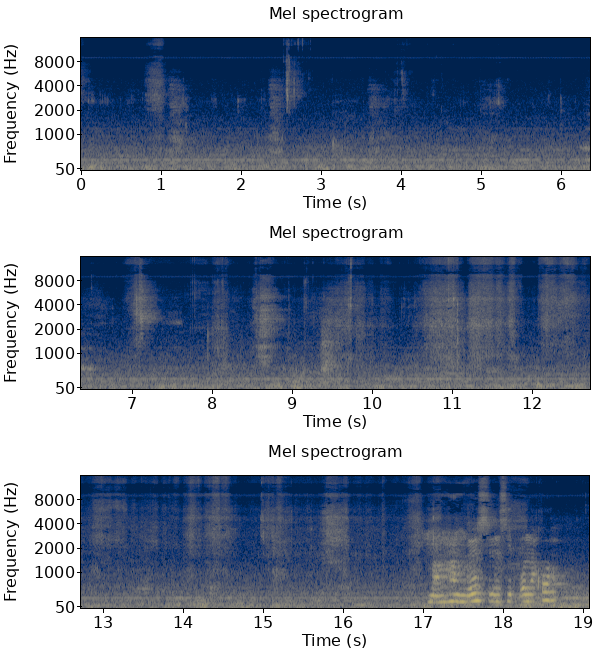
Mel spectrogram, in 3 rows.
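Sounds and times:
tissue rustling: 7.7s - 18.0s.

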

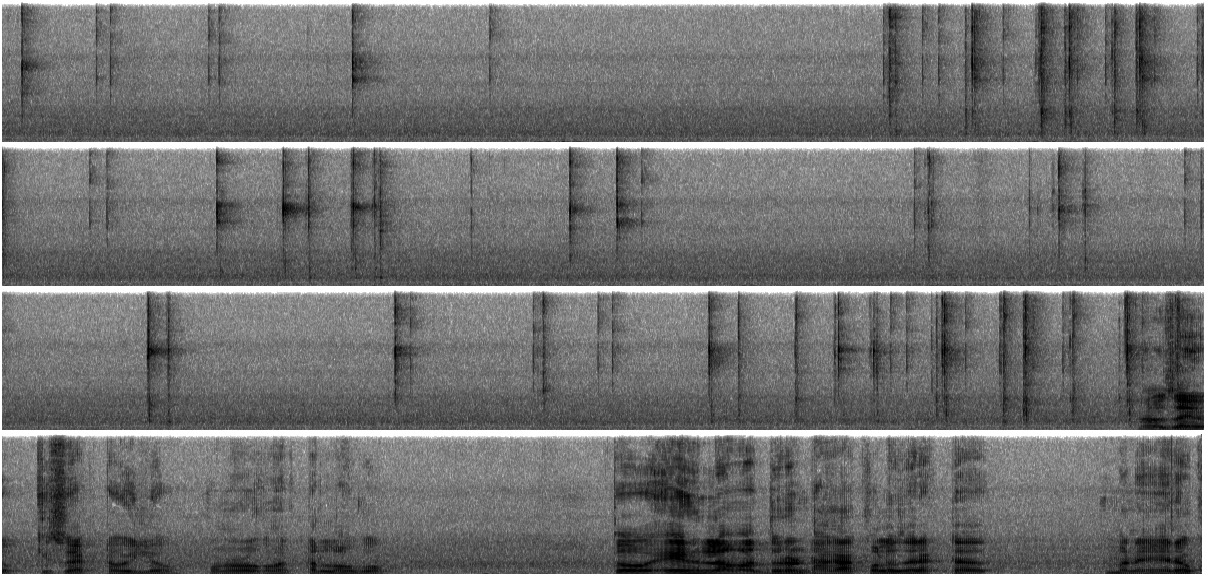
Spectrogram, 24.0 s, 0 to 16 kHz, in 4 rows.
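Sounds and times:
low room hum: 0.0s - 24.0s
mouse and keyboard clicks: 4.4s - 9.3s, 14.0s - 17.8s.

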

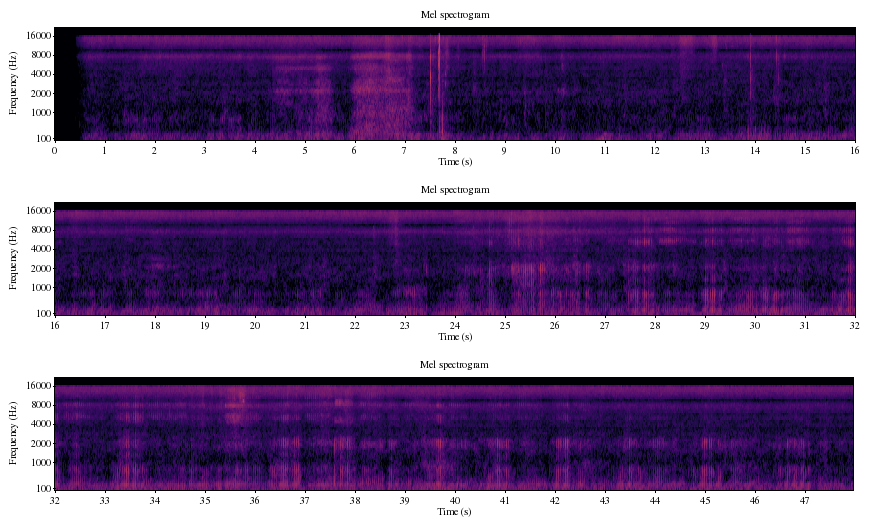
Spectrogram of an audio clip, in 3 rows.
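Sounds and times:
kitten purring: 0.5s - 47.9s.

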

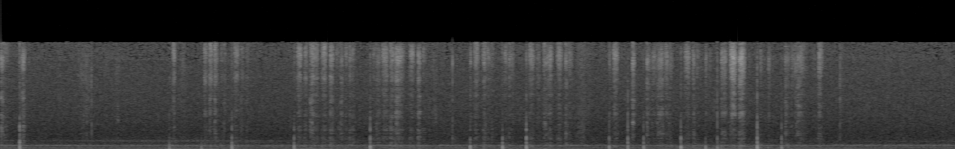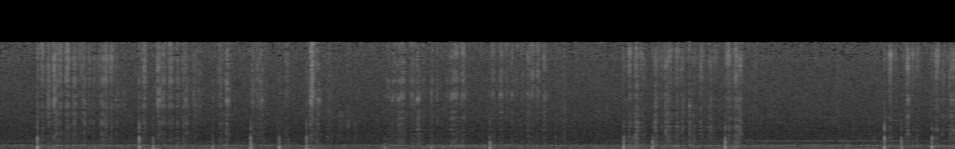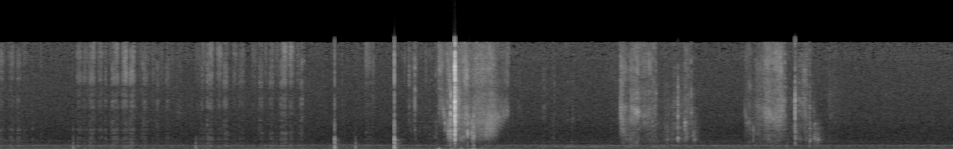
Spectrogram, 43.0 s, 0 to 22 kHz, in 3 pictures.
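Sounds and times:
faint steady hum: 0.0s - 42.9s
pencil scratching on paper: 4.4s - 6.4s, 7.0s - 12.0s, 14.8s - 19.1s, 20.1s - 22.5s, 23.6s - 25.5s, 27.6s - 28.9s, 29.7s - 33.2s.

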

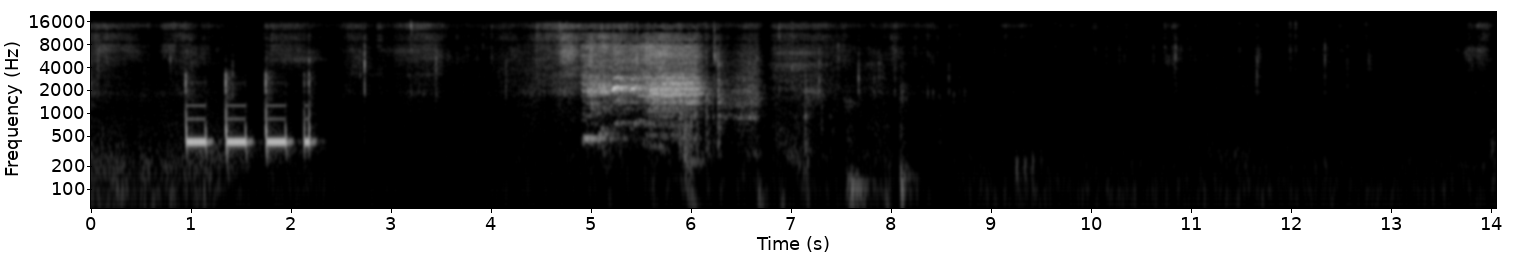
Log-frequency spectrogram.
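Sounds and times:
short electronic phone beeps: 1.0s - 2.3s.

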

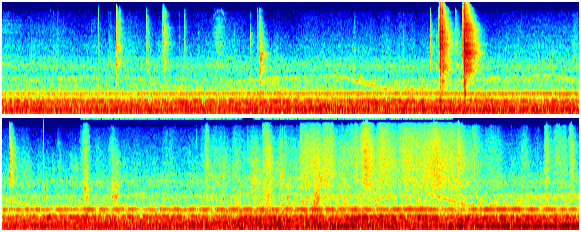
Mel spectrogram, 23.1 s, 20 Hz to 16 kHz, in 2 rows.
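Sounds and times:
low ambient hum: 0.0s - 23.0s
faint rising and falling tone: 9.6s - 23.0s.

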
